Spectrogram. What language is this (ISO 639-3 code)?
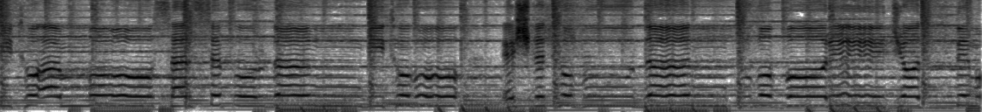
fas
